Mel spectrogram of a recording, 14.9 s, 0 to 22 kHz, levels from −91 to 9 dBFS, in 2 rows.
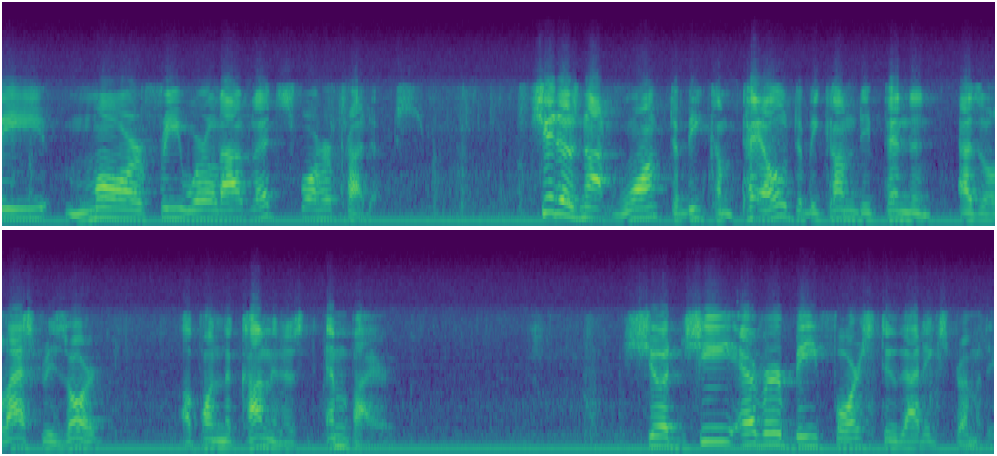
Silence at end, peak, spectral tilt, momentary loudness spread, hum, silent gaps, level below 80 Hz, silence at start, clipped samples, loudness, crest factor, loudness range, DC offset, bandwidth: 0 s; -2 dBFS; -5.5 dB/octave; 21 LU; none; none; -62 dBFS; 0 s; under 0.1%; -19 LUFS; 18 dB; 5 LU; under 0.1%; 12 kHz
